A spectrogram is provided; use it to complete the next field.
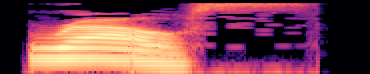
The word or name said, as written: Rousse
